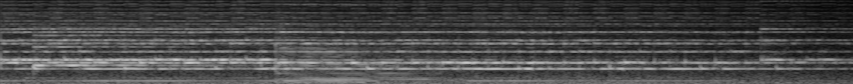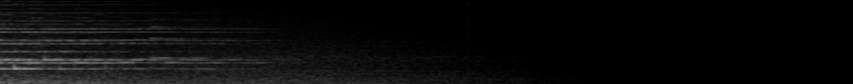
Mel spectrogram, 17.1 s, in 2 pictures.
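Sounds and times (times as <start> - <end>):
laptop music: 0.0 - 10.5.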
